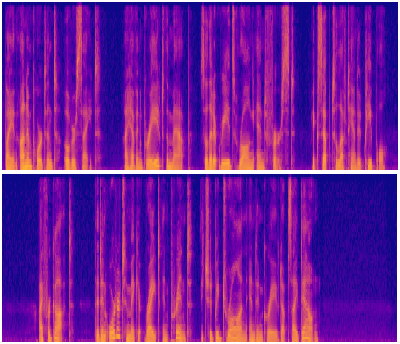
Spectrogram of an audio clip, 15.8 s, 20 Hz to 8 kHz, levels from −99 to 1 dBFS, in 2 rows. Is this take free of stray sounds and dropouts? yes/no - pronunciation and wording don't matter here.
yes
